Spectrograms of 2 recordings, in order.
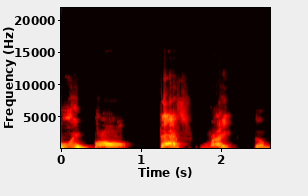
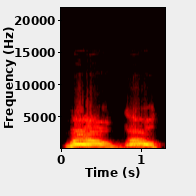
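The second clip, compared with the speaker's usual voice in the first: high, loud wow; excited; 7 semitones higher, 4 dB louder than usual. Acted. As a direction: burst out amazed. Host reacts to report.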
